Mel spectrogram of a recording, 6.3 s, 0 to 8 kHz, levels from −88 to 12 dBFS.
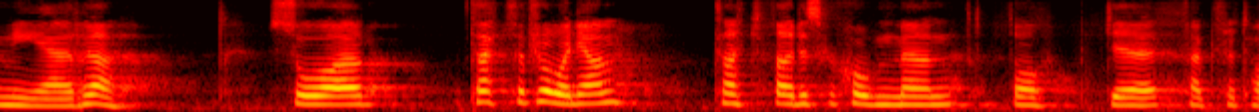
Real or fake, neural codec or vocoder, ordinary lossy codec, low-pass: fake; codec, 16 kHz, 1 kbps, FunCodec, trained on LibriTTS, 50 frames a second; none; none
